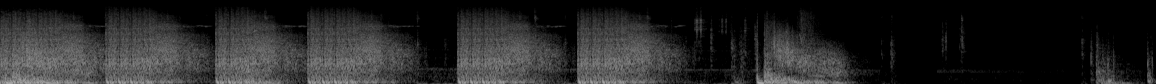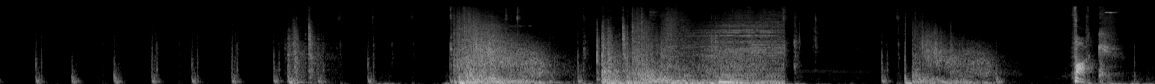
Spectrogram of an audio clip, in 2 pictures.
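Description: Bursts of gunfire in the Max Payne shooter game: dense volleys early on, then scattered sharp single shots and thuds, then another heavy loud fusillade, with a brief muffled voice near the end.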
